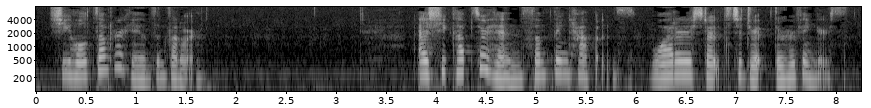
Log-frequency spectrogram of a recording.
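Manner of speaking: ordinary talk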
